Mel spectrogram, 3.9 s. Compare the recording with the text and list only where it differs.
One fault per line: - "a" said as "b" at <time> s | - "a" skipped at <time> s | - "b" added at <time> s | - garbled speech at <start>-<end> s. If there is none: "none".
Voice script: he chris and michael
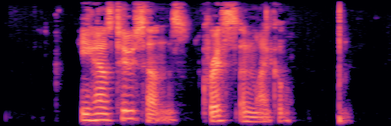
- "has two sons" added at 0.9 s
